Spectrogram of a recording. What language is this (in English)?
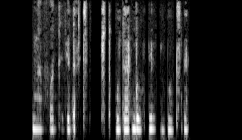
Belarusian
